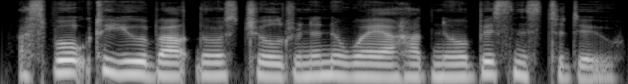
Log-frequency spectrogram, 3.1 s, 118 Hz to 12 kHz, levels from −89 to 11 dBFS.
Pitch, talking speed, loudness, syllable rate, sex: 190 Hz, 305 wpm, -17 LUFS, 7.6 syllables/s, female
